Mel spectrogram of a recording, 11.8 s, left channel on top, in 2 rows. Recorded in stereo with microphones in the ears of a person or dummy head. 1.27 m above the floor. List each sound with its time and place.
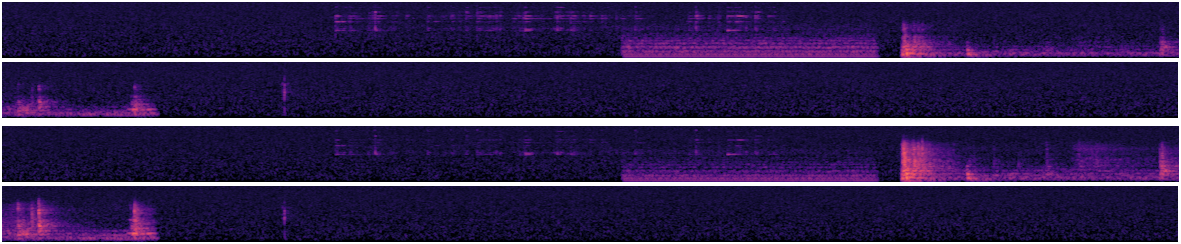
1.7 s keys jangling: 25° left (ahead or behind)
3.1 s a microwave: 35° left (ahead or behind)
4.5 s a sliding door: 70° right (ahead or behind)
7.3 s a finger snap: 10° left (ahead or behind)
